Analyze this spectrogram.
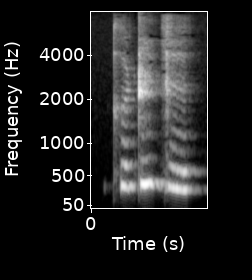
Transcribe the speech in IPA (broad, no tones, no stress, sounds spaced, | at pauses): kʰ ɯ ʈ i ɡ ɪ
